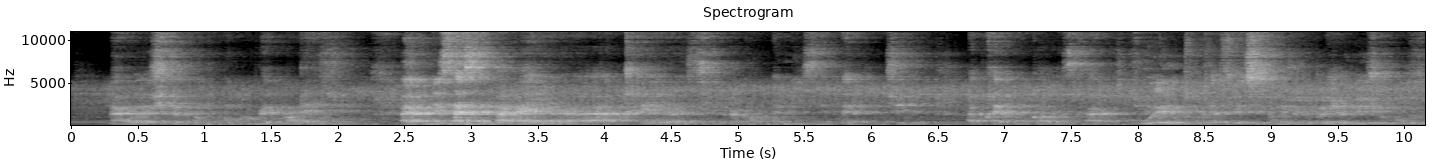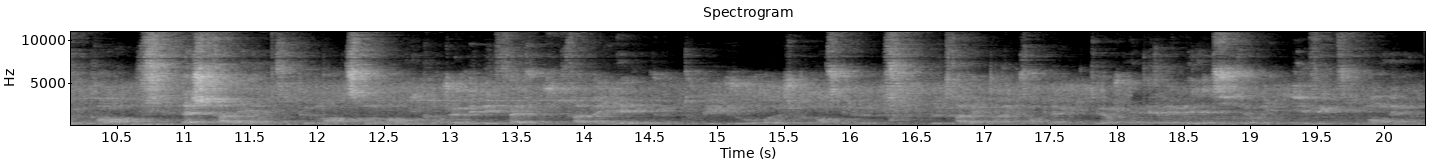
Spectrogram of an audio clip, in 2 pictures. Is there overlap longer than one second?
Yes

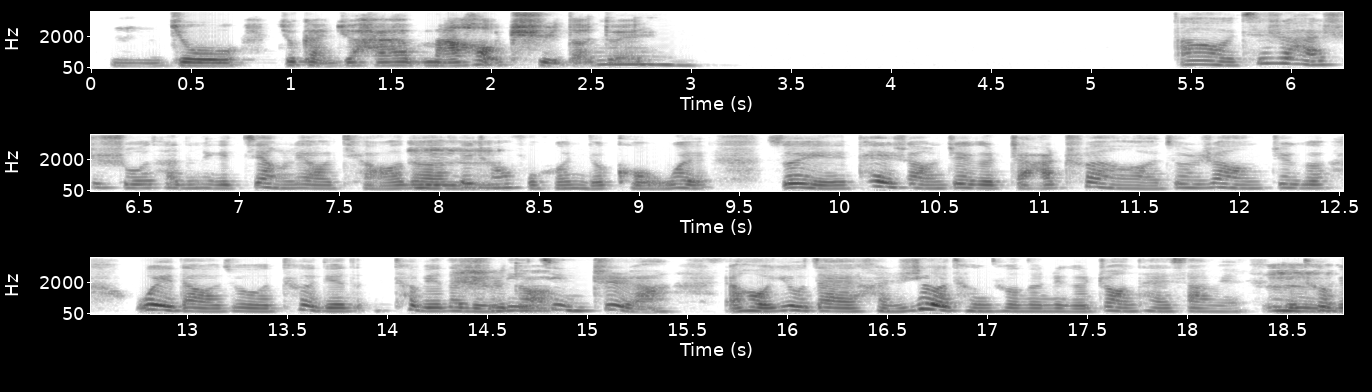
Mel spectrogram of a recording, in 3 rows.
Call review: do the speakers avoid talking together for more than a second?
Yes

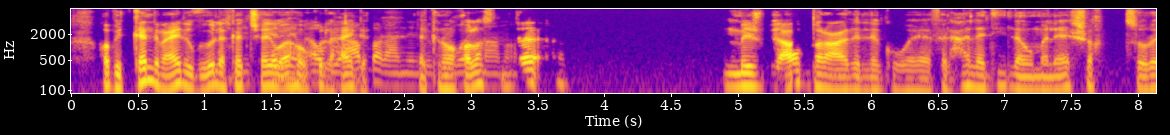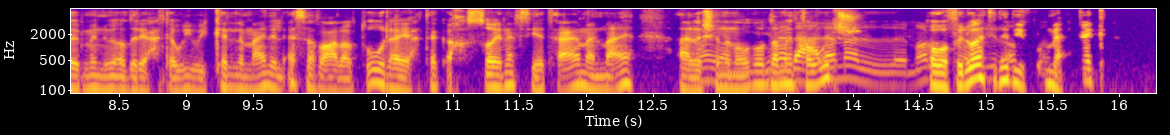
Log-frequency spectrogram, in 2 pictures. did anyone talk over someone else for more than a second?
Yes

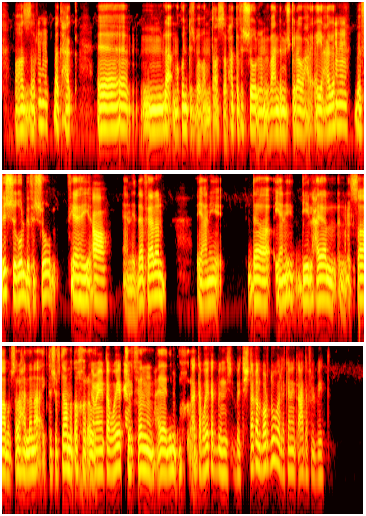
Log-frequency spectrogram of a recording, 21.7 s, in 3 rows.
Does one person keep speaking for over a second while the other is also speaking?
No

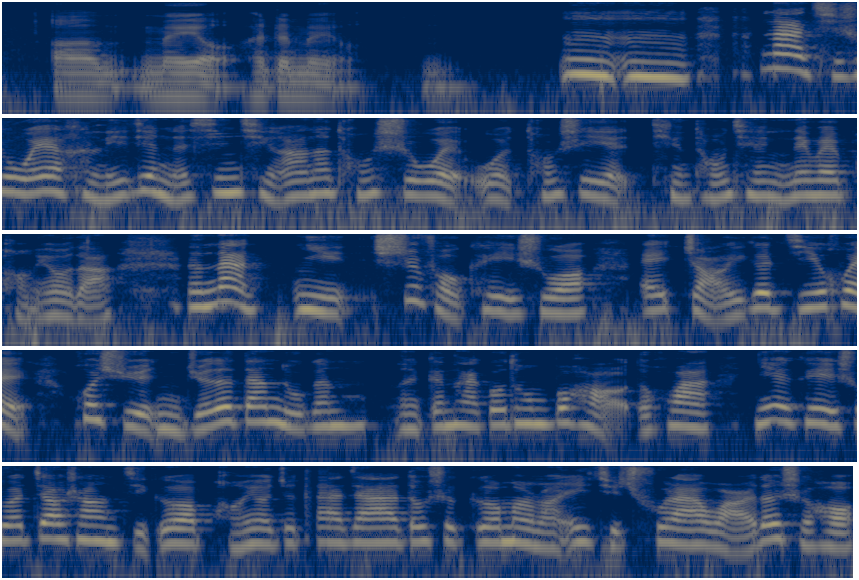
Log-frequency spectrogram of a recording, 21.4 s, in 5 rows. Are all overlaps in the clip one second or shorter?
Yes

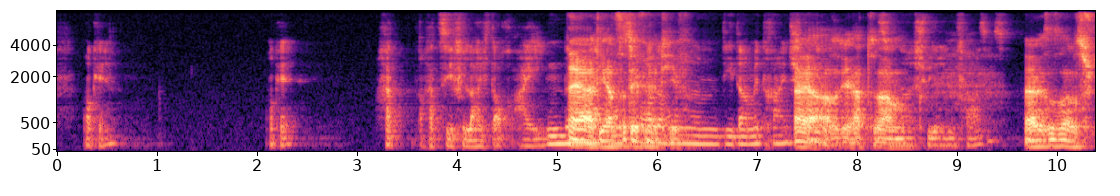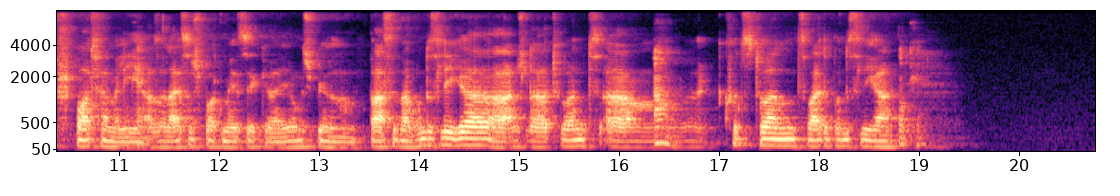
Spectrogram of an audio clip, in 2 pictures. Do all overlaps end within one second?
No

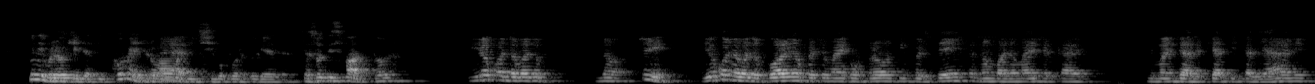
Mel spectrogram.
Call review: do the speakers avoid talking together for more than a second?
Yes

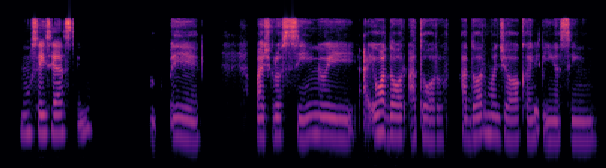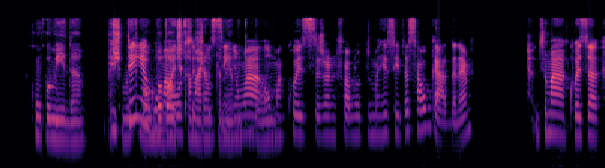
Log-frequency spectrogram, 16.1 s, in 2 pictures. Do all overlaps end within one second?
No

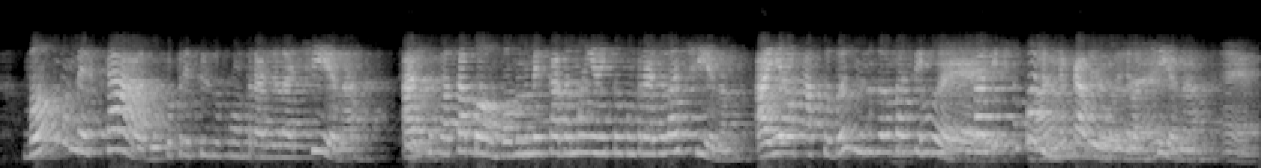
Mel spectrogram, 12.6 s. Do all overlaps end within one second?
No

